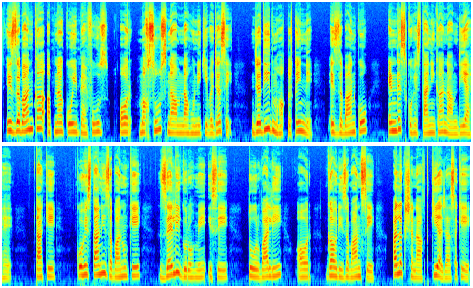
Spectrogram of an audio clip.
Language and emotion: Urdu, neutral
